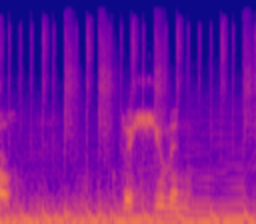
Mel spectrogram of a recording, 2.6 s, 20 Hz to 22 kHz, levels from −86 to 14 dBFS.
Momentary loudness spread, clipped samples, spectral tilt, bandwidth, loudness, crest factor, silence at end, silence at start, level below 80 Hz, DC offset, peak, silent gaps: 7 LU; under 0.1%; -5 dB/octave; 18.5 kHz; -26 LUFS; 18 dB; 0 s; 0 s; -28 dBFS; under 0.1%; -6 dBFS; none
